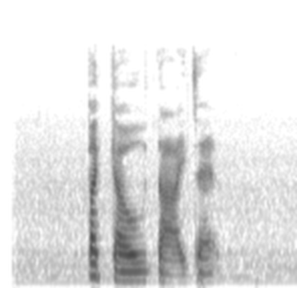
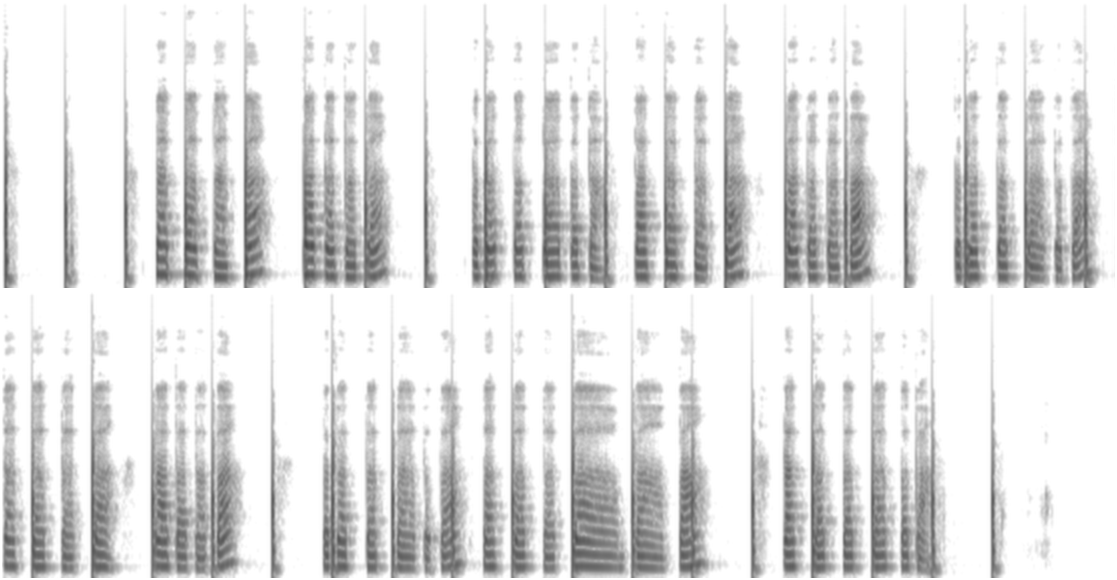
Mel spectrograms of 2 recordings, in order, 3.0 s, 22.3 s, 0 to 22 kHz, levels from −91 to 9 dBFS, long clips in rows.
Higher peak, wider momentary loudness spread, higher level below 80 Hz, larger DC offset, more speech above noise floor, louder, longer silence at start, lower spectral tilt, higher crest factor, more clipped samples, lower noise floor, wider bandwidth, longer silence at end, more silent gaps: second, -8 dBFS vs 0 dBFS; first, 10 LU vs 7 LU; second, -84 dBFS vs -56 dBFS; neither; second, 35 dB vs 45 dB; about the same, -29 LUFS vs -31 LUFS; first, 0.85 s vs 0 s; about the same, -5 dB/octave vs -6 dB/octave; second, 24 dB vs 30 dB; neither; second, -62 dBFS vs -74 dBFS; second, 11.5 kHz vs 19.5 kHz; second, 0.85 s vs 1.15 s; neither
